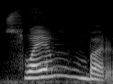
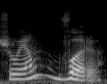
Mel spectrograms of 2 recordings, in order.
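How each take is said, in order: First: स्वयंवर drawn out with b in the last syllable; slow, mistaken bar ending in स्वयंवर; wrong b sound. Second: स्वयंवर with v in the last syllable; var, not bar, ending स्वयंवर; correct v sound. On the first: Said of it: "स्वयंवर नहीं होता". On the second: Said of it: "लेकिन होता क्या है". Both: Shown as a demonstration.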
